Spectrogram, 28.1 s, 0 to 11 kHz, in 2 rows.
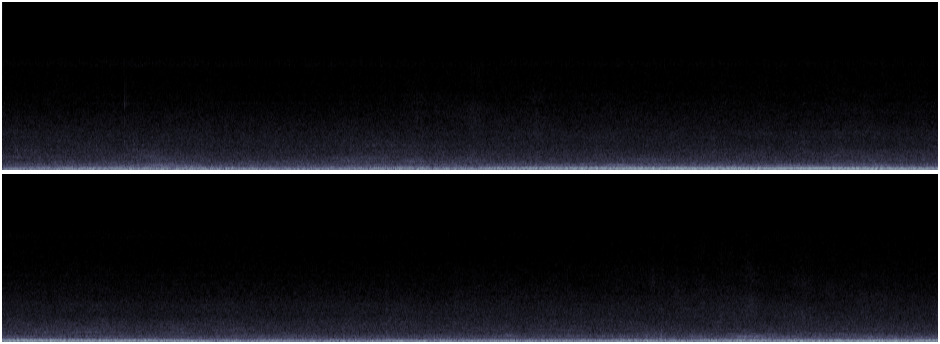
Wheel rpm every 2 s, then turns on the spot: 0, 0, 0, 0, 0, 0, 0, 0, 0, 0, 0, 0, 0, 0.
none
